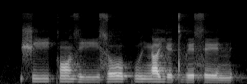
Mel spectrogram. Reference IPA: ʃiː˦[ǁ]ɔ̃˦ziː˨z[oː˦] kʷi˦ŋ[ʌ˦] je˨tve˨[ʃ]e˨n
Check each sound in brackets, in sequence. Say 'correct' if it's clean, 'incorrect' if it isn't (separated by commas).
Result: incorrect, correct, incorrect, incorrect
